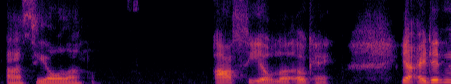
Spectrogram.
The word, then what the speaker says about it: Osceola: You're pronouncing it right, Osceola.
